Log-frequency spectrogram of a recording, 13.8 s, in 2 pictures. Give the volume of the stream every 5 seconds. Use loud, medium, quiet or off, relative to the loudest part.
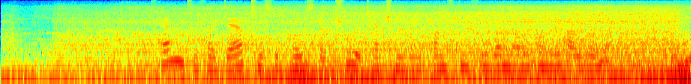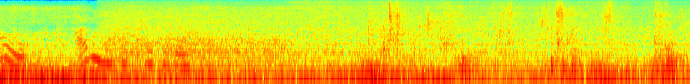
loud, loud, medium.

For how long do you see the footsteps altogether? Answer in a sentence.
You can hear the footsteps for 3 seconds altogether.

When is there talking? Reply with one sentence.
You can hear the talking from 1.5 to 8.8 s.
